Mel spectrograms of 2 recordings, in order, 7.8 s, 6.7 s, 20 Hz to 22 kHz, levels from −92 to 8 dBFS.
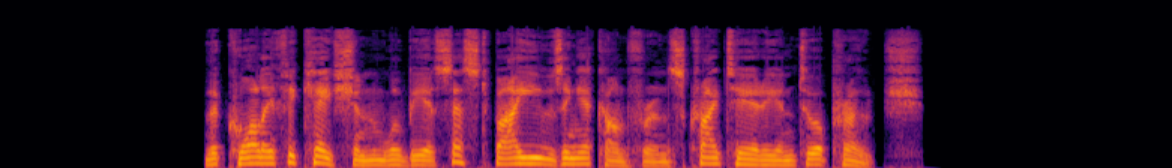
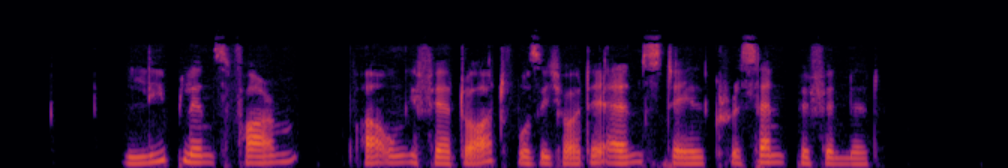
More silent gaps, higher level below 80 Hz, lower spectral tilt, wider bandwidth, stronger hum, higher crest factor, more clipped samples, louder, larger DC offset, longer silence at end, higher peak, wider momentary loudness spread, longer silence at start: neither; first, -48 dBFS vs -68 dBFS; about the same, -5 dB/octave vs -4 dB/octave; first, 11 kHz vs 9.6 kHz; neither; about the same, 18 dB vs 20 dB; neither; first, -16 LUFS vs -33 LUFS; neither; first, 1.7 s vs 0.9 s; first, 0 dBFS vs -14 dBFS; about the same, 9 LU vs 9 LU; first, 1.4 s vs 0.85 s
